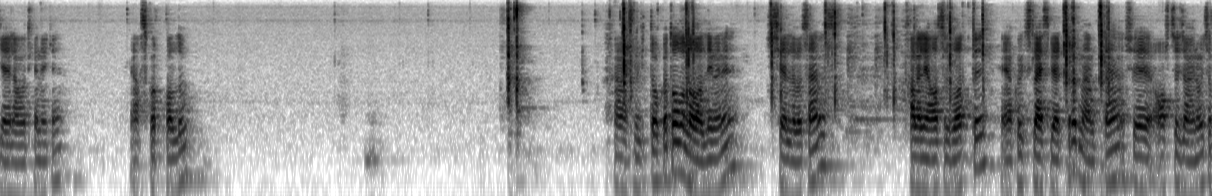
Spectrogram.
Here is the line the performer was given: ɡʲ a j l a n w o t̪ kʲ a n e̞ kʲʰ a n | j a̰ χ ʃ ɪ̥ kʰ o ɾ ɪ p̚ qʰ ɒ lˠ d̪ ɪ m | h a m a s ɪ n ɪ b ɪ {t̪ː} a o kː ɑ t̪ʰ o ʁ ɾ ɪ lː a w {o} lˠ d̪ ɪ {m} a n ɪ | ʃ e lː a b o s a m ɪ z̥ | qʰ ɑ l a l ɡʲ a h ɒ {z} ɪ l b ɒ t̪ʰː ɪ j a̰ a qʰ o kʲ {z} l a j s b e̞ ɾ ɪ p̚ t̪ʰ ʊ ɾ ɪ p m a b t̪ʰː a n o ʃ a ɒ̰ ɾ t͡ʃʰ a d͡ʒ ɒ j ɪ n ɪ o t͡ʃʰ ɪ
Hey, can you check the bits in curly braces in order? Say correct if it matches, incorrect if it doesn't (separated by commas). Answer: correct, incorrect, correct, incorrect, incorrect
